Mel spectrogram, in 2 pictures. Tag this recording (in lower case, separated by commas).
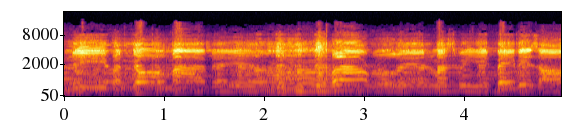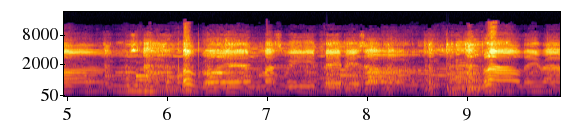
bluegrass, music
